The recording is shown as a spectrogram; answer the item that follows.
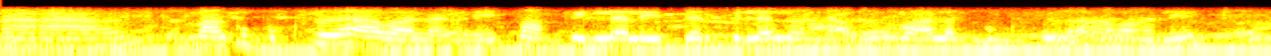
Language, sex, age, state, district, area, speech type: Telugu, female, 30-45, Telangana, Jagtial, rural, conversation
